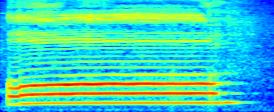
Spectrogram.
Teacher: इसमें उन दोनों से 3 गुना समय लगता है। दीर्घ स्वर से भी 3 गुना समय लगता है और इसमें स्वर के आगे एस का चिन्ह अंकित कर दिया जाता है, एस, जिससे कि हम इसका उच्चारण करते समय इसको आगे की ओर शब्द को बड़ा करके बोल सकें। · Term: प्लुत स्वर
